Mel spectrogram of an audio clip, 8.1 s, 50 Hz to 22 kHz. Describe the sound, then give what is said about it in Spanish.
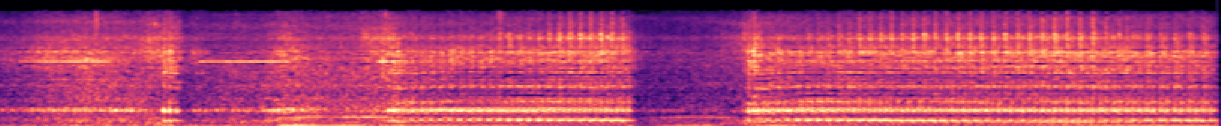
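A loud, steady truck engine drones at high speed, around 95 kilometres per hour, with rising and falling pitch bands, briefly dipping midway before surging back up, no voices present. “El nerviosismo invadió a mi padre cuando llegamos a los 95 y el camión comenzaba a perder estabilidad.”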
